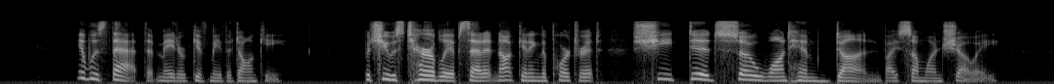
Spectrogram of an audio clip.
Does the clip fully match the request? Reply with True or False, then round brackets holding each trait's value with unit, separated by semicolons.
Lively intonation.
False (4.6 semitones)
